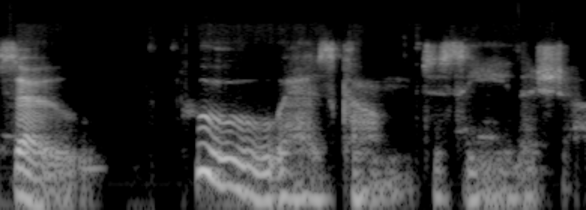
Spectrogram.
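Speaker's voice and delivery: very deep, gravelly, soft raspy voice. Retelling how a man came over and spoke: very deep, gravelly voice. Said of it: "in a very deep, gravelly voice says".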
